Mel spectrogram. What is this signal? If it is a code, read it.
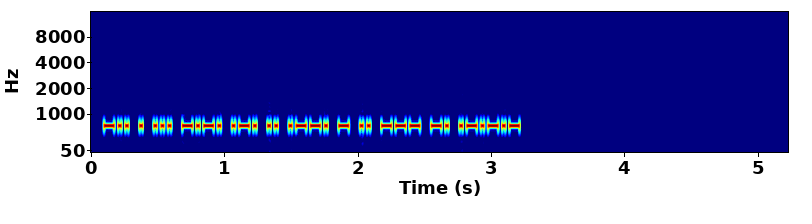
Morse code, heard as a keyed tone, about 41 wpm, 700 Hz. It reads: DESCRIPTION.
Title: Sentences from Top 1600 Words 45wpm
